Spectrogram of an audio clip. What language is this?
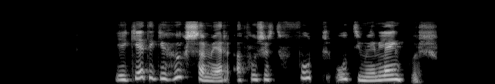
Icelandic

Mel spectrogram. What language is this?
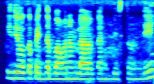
Telugu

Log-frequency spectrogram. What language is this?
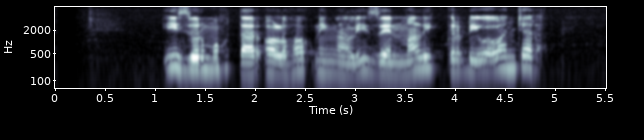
Sundanese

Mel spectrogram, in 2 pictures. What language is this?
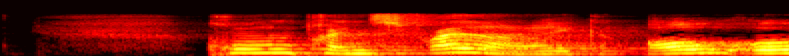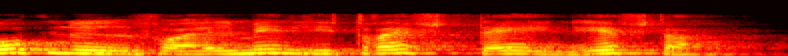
Danish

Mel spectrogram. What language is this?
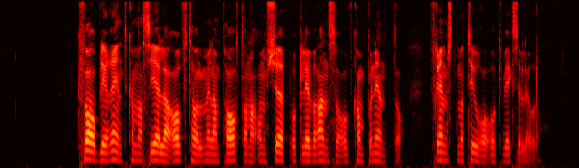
Swedish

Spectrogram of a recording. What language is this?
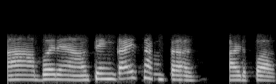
Konkani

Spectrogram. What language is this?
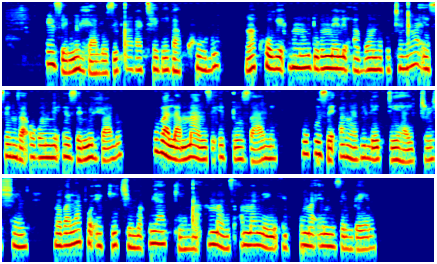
North Ndebele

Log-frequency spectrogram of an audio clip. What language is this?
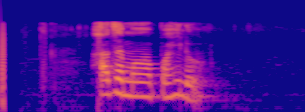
Nepali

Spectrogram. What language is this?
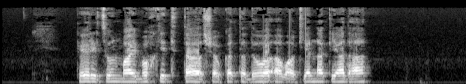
Ormuri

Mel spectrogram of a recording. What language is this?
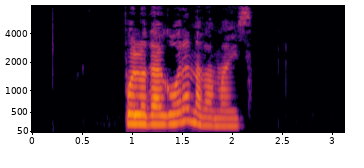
Galician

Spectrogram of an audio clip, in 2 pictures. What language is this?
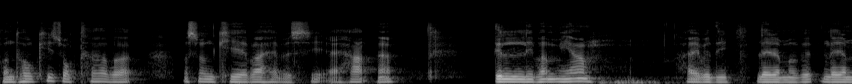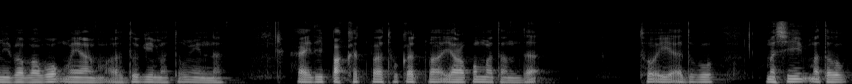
Manipuri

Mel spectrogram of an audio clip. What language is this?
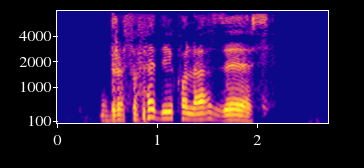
Balti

